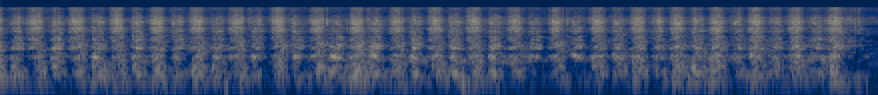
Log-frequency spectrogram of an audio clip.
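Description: A solid lump of pot-baked salt being grated on a hand grater, in quick, even rasping strokes, several a second, as it is ground down to powder.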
